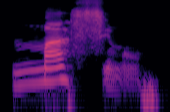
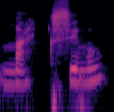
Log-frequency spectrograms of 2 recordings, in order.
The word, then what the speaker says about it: máximo: Máximo. It's not maximo, it's máximo.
